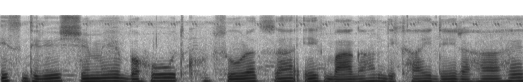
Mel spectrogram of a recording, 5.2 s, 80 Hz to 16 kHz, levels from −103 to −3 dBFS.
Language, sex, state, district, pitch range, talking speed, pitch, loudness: Hindi, male, Jharkhand, Ranchi, 120-135 Hz, 135 wpm, 125 Hz, -18 LUFS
